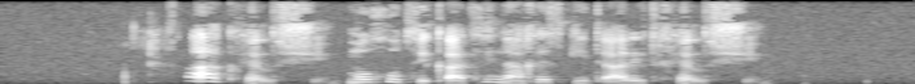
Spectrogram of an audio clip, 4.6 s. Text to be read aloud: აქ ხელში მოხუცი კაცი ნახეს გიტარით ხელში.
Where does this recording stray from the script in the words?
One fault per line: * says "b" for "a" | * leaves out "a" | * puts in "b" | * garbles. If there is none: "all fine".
all fine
